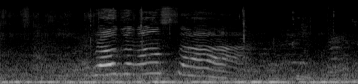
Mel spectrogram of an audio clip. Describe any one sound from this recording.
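A young girl speaks in a high voice close by.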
